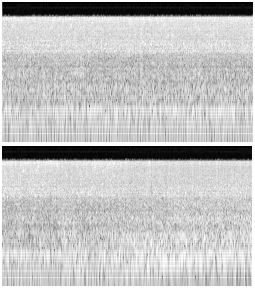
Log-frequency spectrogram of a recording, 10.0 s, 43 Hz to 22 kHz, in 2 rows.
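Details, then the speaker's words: Volvo B230 redblock with hard starting, misfire not worse under load: loud, uneven idle with a lumpy, stumbling beat and strong smell; rough running from a leaking fuel pressure regulator flooding it. "okay so let's fire this bad boy up be ready it's not pretty"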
